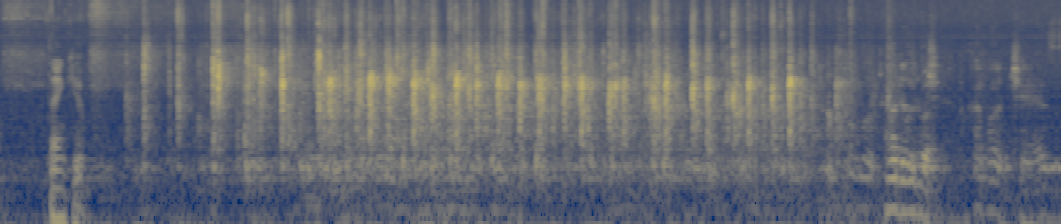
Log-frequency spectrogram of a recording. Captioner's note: applause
